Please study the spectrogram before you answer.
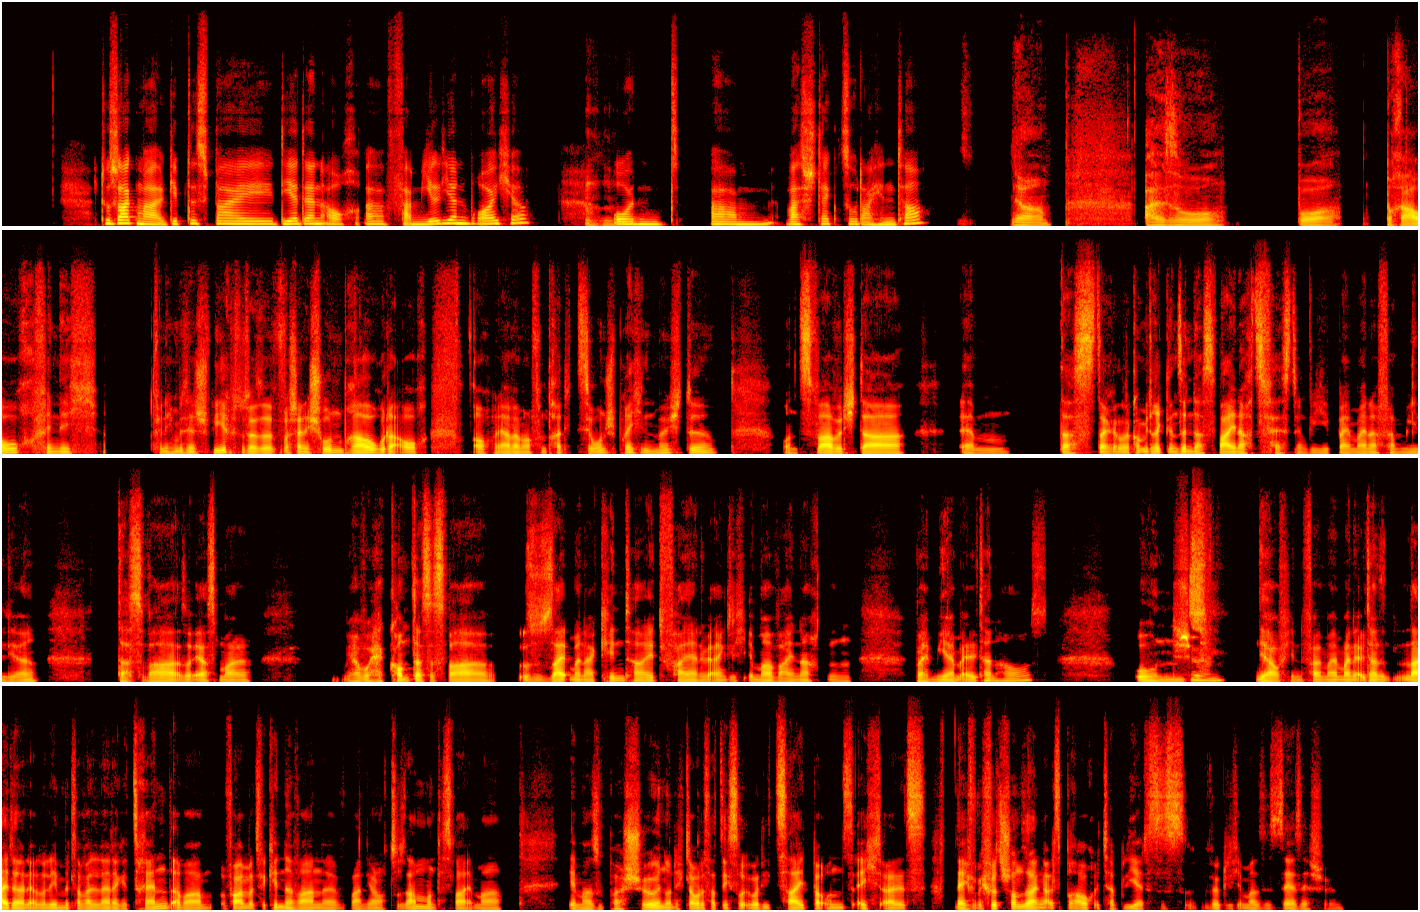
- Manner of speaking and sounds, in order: none
- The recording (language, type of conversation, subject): German, podcast, Welche Geschichte steckt hinter einem Familienbrauch?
